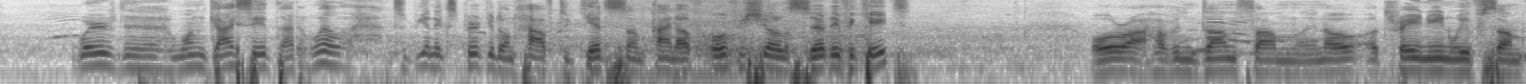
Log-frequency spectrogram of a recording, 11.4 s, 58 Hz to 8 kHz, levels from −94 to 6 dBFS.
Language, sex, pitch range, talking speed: English, male, 120-145 Hz, 150 wpm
